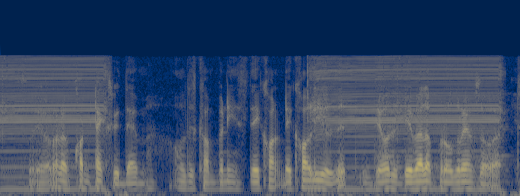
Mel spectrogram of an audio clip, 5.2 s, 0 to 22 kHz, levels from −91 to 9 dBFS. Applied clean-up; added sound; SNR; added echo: none; Domestic sounds, home sounds; 10 dB; none.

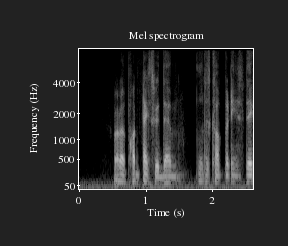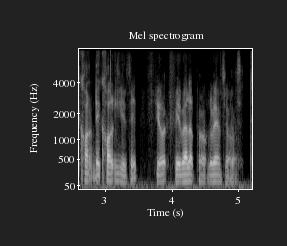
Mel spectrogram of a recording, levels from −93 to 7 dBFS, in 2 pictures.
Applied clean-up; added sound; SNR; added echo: neural diffusion model UNIVERSE++.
